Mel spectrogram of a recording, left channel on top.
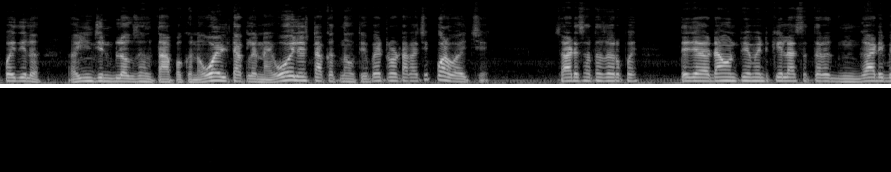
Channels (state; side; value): silent; right; 62 dB below the other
